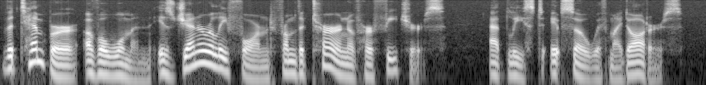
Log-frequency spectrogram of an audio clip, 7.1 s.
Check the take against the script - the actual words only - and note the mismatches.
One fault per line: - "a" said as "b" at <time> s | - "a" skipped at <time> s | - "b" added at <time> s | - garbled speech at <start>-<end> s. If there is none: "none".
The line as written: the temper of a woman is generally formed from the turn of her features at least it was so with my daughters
- "was" skipped at 5.6 s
